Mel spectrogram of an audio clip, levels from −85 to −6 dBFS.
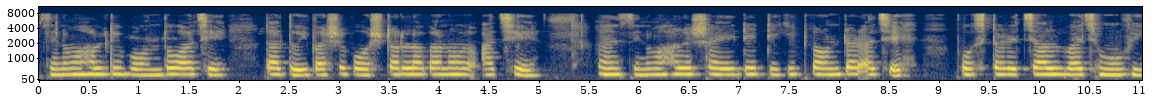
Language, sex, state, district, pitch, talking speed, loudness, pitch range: Bengali, female, West Bengal, Dakshin Dinajpur, 270 Hz, 115 wpm, -13 LUFS, 260-275 Hz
